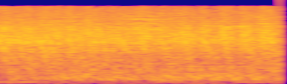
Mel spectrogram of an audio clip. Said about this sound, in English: Fire a volley through the window pane.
